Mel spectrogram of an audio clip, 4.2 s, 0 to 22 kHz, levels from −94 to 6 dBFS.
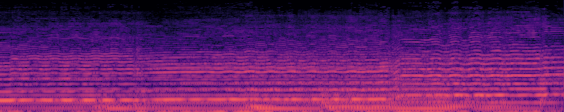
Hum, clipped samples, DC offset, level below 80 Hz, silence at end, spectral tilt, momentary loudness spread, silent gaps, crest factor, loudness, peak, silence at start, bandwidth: none; under 0.1%; under 0.1%; -54 dBFS; 0 s; -5.5 dB/octave; 3 LU; none; 12 dB; -32 LUFS; -20 dBFS; 0 s; 18 kHz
